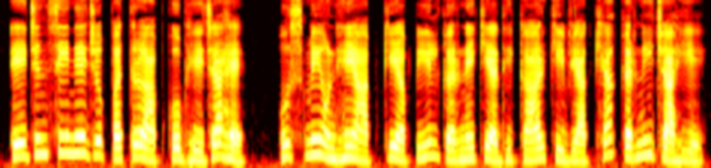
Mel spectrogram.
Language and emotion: Hindi, neutral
